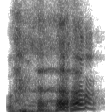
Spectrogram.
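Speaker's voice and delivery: a short, high laugh; a quick high real chuckle. Real, not acted. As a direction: let a real laugh slip out. Reacting to clip.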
